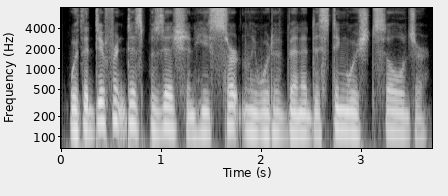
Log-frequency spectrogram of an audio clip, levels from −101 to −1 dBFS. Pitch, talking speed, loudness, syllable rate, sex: 115 Hz, 195 wpm, -18 LUFS, 6.5 syllables/s, male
